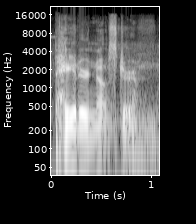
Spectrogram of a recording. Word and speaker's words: Pater Noster: This is a picture of the church of Pastor Noster. Uh, Pater Noster, that's what it is. Butchered that. and what it does is this place is cool and it's trippy.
